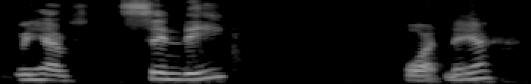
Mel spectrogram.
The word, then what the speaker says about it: Fortner: We have Cindy Fortner. How do you pronounce that? Fortner? Fortner. It's fine. Oh, Fortner. Fortner. Okay, and where'd my no ink lady go?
